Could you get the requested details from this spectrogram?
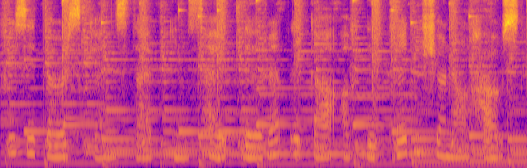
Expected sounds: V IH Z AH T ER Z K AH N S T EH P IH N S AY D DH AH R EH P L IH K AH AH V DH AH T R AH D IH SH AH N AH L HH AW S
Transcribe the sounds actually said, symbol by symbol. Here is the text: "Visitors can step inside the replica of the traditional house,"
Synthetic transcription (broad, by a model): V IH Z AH T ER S K AH N S T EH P IH N S AY D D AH R EH P L IH K AH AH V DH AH T R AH D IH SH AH N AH L HH AW S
